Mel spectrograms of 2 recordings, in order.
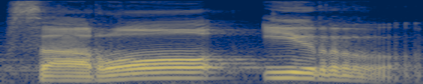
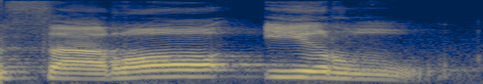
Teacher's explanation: Dibaca 6 harokat. Kemudian ra-nya didahului oleh huruf hamzah yang memiliki harokat kasroh, maka ra-nya di sini dibaca tipis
